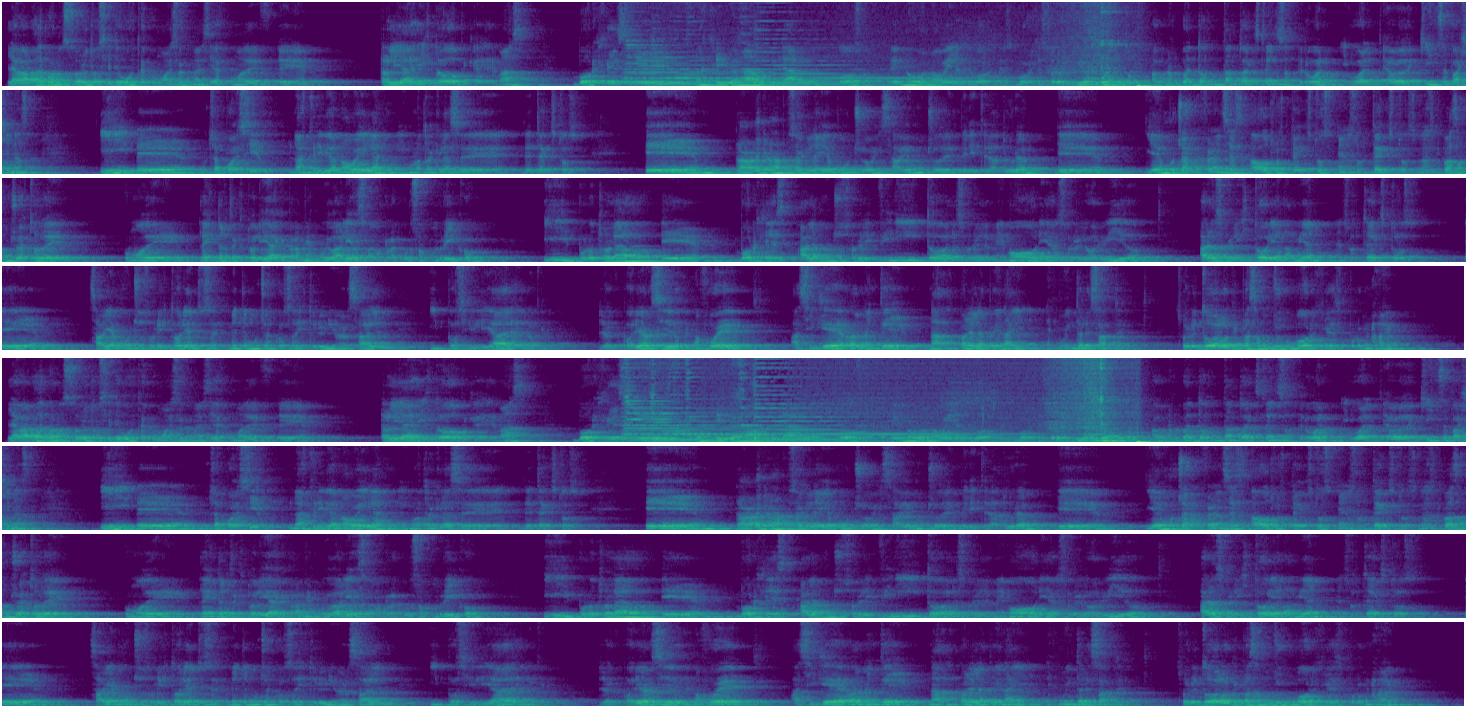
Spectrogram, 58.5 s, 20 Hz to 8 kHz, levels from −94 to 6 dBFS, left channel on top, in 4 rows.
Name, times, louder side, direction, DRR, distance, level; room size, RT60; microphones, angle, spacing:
voice 1, 0.1-3.1 3.8-5.2 5.7-14.9 15.6-20.4 21.1-30.0 30.5-34.1 34.7-40.7 41.3-43.4 43.9-47.8 48.2-49.4 49.9-51.4 51.8-55.2 55.7-57.8, left 1 dB, 30° left, 1 dB, 1.0 m, -36 dB
sound 1, 6.2-11.4, right 4 dB, 50° right, 0.4 m, -35 dB
9.5 x 4.2 x 3.8 m, 1.4 s
head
